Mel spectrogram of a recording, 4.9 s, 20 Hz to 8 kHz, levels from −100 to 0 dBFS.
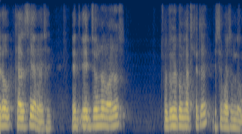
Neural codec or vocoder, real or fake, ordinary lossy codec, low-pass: codec, 16 kHz, 2 kbps, FreqCodec, smaller model; fake; none; 7.2 kHz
